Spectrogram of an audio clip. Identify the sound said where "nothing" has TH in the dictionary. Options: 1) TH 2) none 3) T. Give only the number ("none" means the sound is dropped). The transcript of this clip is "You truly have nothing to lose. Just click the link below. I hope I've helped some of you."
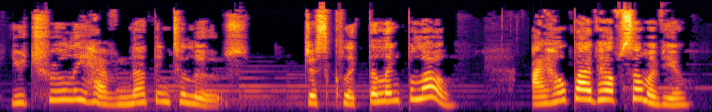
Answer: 1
